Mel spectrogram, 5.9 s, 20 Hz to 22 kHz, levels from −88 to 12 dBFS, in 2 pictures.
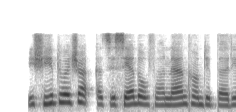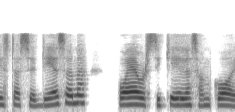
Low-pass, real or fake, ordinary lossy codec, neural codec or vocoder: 7.2 kHz; fake; MP3, 64 kbps; codec, 16 kHz, 0.5 kbps, X-Codec, HuBERT features, trained on balanced general audio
